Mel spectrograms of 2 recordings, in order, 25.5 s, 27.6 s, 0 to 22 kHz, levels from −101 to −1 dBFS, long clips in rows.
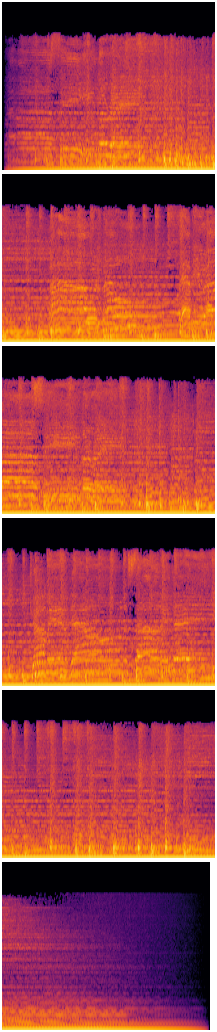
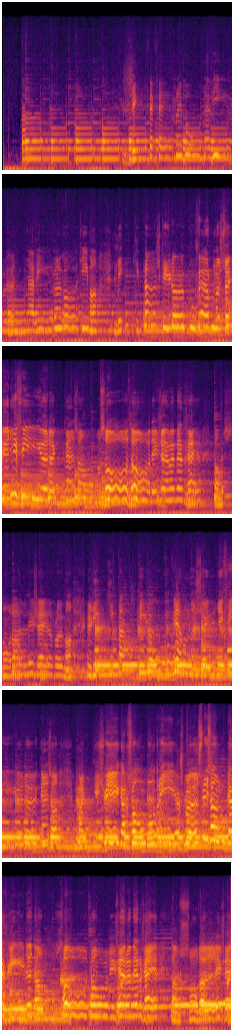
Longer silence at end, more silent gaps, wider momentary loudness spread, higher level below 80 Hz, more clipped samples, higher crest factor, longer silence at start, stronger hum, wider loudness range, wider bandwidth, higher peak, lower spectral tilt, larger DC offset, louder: about the same, 0.05 s vs 0 s; neither; second, 11 LU vs 14 LU; first, -34 dBFS vs -52 dBFS; neither; about the same, 18 dB vs 18 dB; about the same, 0.05 s vs 0.05 s; neither; second, 5 LU vs 10 LU; about the same, 11.5 kHz vs 12.5 kHz; about the same, -2 dBFS vs 0 dBFS; second, -4.5 dB/octave vs -6 dB/octave; first, 10% vs under 0.1%; second, -22 LUFS vs -19 LUFS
